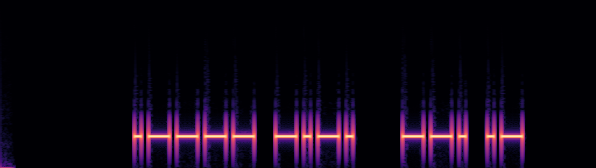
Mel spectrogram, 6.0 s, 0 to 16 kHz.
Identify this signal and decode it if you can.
Morse code, heard as a keyed tone, about 17 wpm, 700 Hz. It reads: 1C GA
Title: Field Day Exchanges - 17wpm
